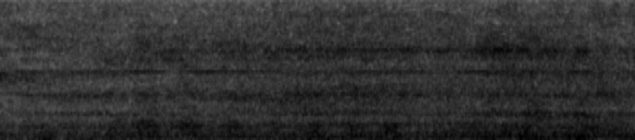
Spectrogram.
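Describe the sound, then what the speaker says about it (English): A hair dryer blowing air through hair, a steady faint broadband whoosh held throughout with no breaks or voices. "So I'm actually blow drying the hair in the direction that it would, in your case, a human, naturally grow"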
